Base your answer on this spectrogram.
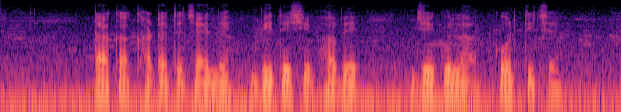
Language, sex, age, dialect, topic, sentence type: Bengali, male, 18-24, Western, banking, statement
